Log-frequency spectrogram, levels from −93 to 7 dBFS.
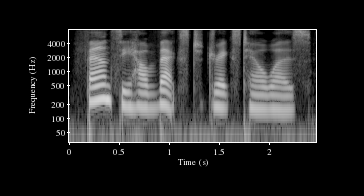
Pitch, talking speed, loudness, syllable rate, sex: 185 Hz, 120 wpm, -20 LUFS, 3.9 syllables/s, female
